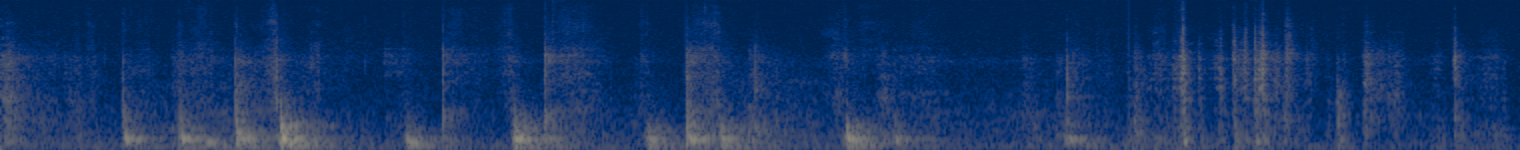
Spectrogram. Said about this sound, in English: I came back and sanded the surface smooth. Initially I sanded it by hand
